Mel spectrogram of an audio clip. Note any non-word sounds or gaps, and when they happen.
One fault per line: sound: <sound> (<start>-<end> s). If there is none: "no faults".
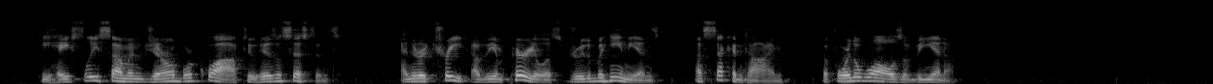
no faults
